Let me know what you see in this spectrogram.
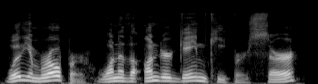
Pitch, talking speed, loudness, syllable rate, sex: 140 Hz, 150 wpm, -17 LUFS, 5.4 syllables/s, male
